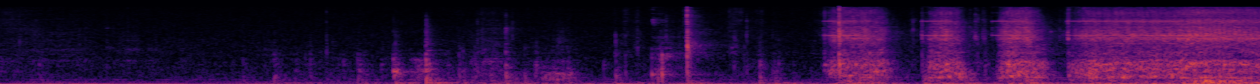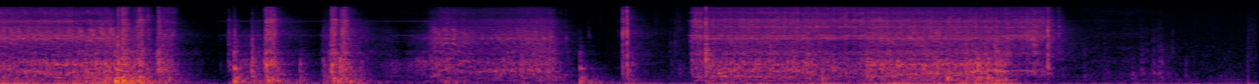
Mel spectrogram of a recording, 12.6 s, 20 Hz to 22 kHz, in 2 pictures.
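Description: Cordless DeWalt 20V drill boring holes up through the sheet-metal underside of a car hood. It starts about four seconds in and runs in several bursts with short stops, a steady high whine over the noise of the bit cutting metal.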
